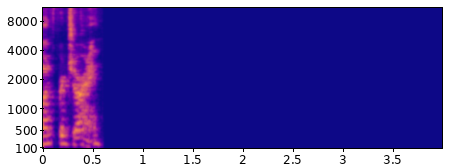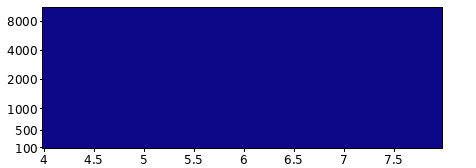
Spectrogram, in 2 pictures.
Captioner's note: silence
